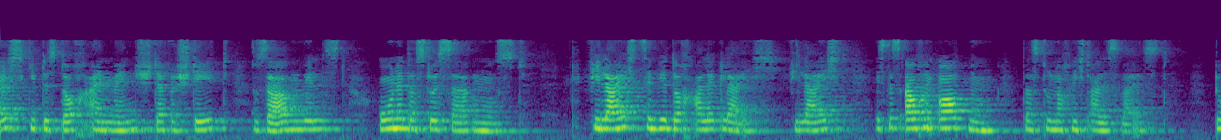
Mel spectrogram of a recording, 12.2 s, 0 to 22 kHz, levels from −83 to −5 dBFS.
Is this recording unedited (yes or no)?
no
